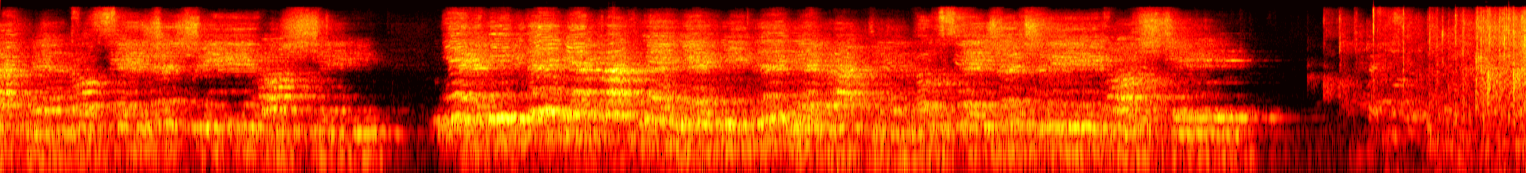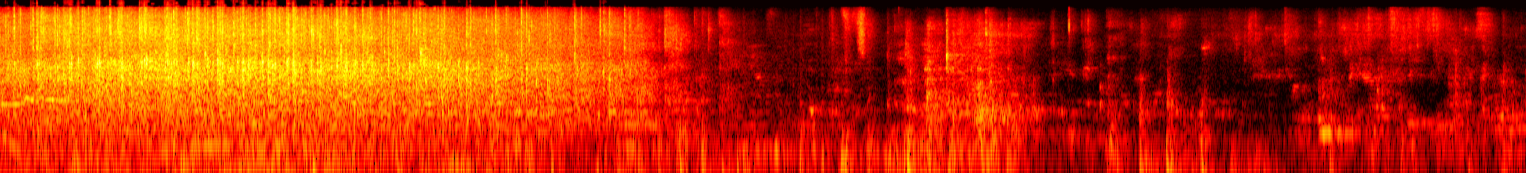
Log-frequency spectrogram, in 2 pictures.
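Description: A church congregation singing a wishing song together, with a short break about four seconds in; the singing stops about twelve seconds in. A couple of seconds later applause starts and runs for about eight seconds, then dies down into crowd murmur.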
